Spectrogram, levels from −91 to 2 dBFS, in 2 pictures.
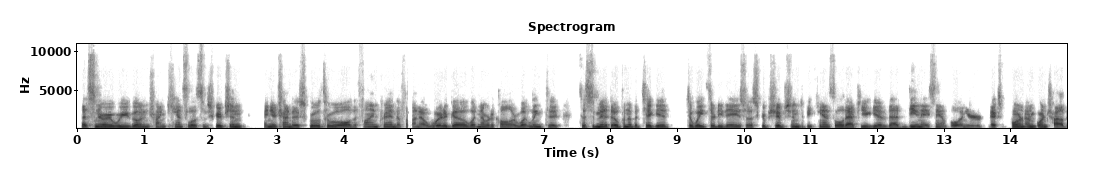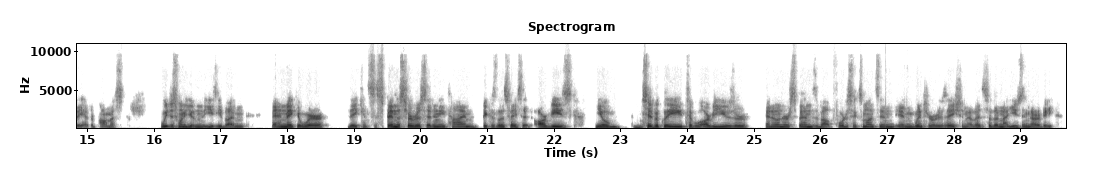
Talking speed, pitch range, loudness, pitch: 245 wpm, 115-130 Hz, -24 LUFS, 120 Hz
